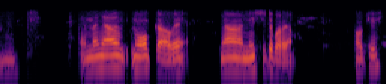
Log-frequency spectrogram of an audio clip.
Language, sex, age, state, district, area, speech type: Malayalam, male, 18-30, Kerala, Thiruvananthapuram, rural, conversation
